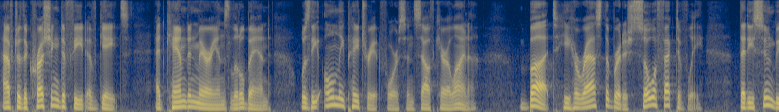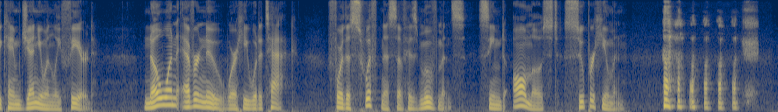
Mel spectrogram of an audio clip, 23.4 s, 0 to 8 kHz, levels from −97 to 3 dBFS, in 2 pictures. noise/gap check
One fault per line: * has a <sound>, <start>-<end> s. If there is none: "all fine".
* has a laugh, 21.6-23.1 s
